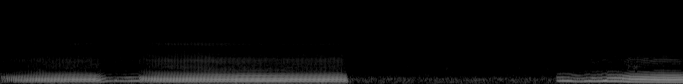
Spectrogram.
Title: Nebelung cat snoring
